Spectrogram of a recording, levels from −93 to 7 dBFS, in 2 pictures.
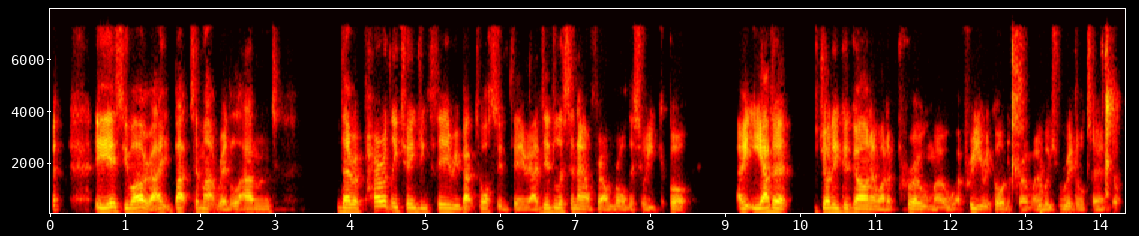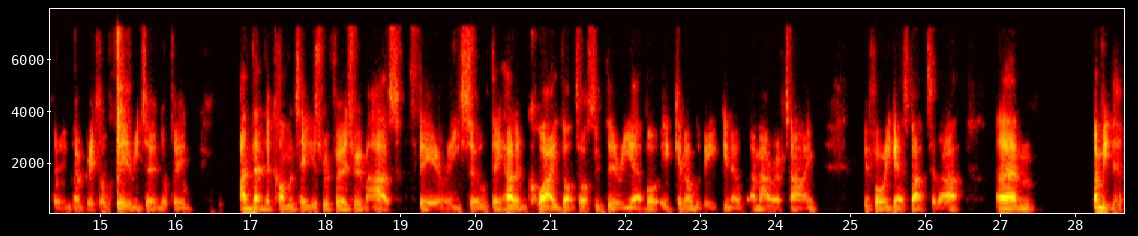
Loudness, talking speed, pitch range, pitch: -26 LUFS, 195 wpm, 110-135 Hz, 120 Hz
